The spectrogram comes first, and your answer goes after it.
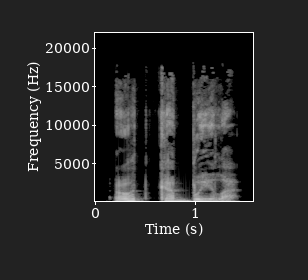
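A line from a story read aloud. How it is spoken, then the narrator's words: Quiet mutter. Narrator (Russian): тихо пробормотал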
